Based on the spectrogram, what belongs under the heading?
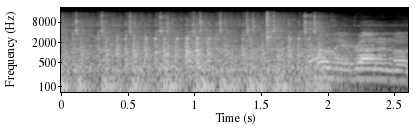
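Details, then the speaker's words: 1973 MG Midget parked over 40 years, fuel tank set on the ground: lumpy, irregular misfiring with revs sagging and hunting; owner guesses only one carburetor gets fuel and the other takes time to fill. "carburetor just this one so my guess is that it takes a little while for the fuel to actually filter over to this one and make it actually run that's kind of a drag"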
